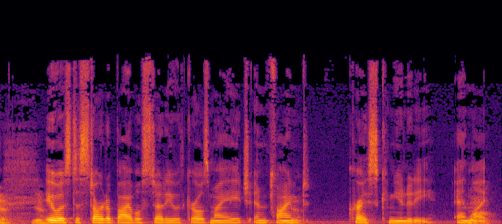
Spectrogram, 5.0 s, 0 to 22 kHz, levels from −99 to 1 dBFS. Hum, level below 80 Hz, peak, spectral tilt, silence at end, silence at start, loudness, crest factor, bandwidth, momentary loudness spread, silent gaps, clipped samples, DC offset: none; -50 dBFS; -2 dBFS; -4.5 dB/octave; 0.05 s; 0 s; -19 LUFS; 18 dB; 16.5 kHz; 10 LU; none; under 0.1%; under 0.1%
